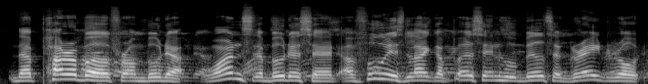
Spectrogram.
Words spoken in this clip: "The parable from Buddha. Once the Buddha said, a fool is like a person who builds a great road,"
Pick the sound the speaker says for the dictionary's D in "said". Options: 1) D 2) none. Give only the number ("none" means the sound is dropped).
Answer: 1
